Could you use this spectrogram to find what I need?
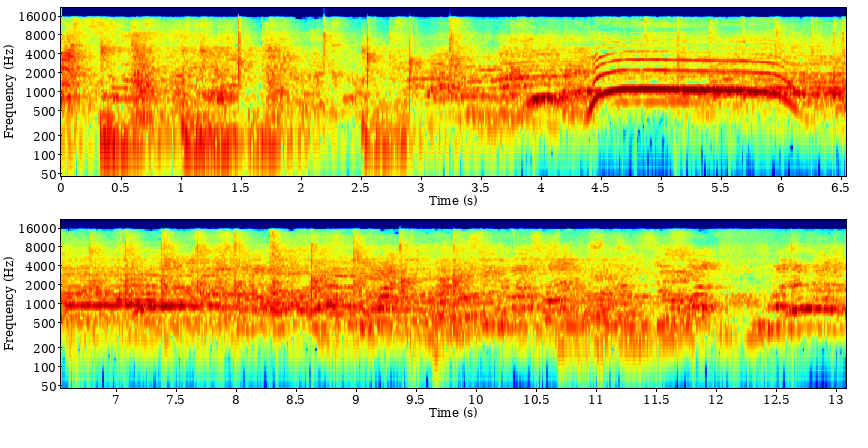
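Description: A crowd of people talks and cheers loudly in an echoing room.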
